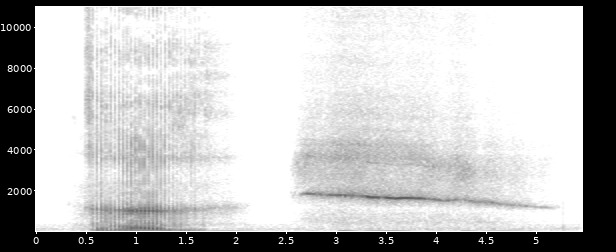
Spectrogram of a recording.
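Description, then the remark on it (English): A single loud snore from a person asleep in bed at night: a rough, rattling inhale followed by a long, high whistling exhale that slowly falls in pitch, with no talking. “Then I start to dream and snore some more.”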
